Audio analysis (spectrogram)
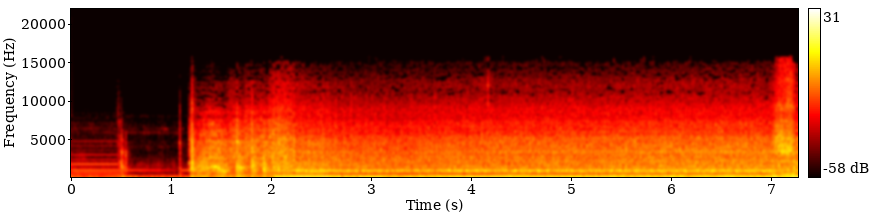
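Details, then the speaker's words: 2007 Jeep Wrangler JK 3.8L that turned over but wouldn't fire, just after throttle body replacement (bad sensor code): brief crank, catches at once, settles into a steady smooth idle. Starts and runs fine. "Sounds like it's running good."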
